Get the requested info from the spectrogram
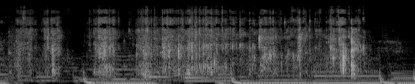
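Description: Background music with a steady low bass and held notes, over light rustling and small clicks as a plastic bag and keychains are handled.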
